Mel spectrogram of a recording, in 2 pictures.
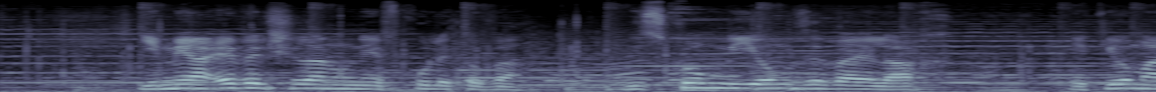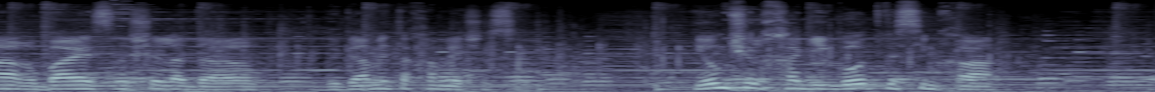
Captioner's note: speaking Hebrew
